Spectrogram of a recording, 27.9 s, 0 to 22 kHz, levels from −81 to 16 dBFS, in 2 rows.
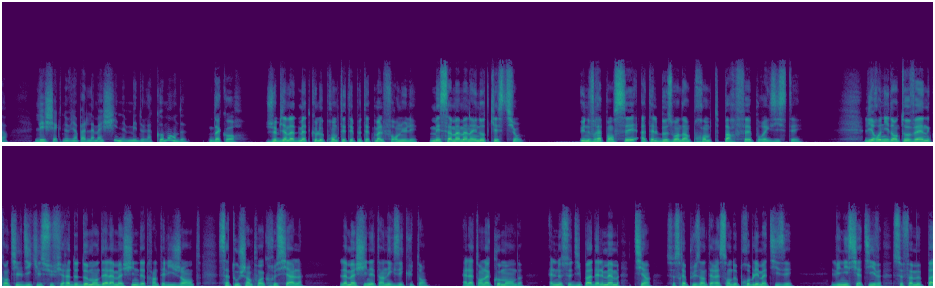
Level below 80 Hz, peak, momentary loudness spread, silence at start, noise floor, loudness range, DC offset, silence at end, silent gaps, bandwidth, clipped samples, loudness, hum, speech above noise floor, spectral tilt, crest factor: -56 dBFS; -4 dBFS; 11 LU; 0 s; -72 dBFS; 4 LU; under 0.1%; 0 s; 6.25-6.40 s; 13 kHz; under 0.1%; -23 LUFS; none; 49 dB; -5 dB/octave; 18 dB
